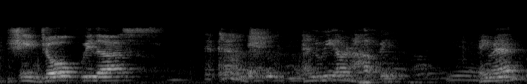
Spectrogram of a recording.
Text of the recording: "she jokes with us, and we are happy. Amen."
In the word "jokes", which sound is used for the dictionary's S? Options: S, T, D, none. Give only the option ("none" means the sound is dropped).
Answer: none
